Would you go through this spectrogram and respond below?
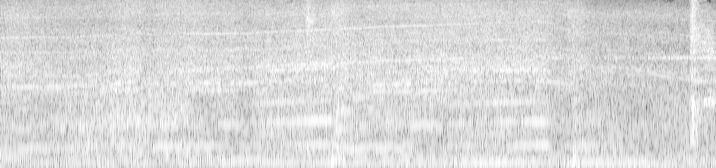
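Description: Simulated Supercars race car engine in iRacing, a continuous high-revving drone with shifting pitch and brief sharp gear-change blips, steady and prominent with no talk over it.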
